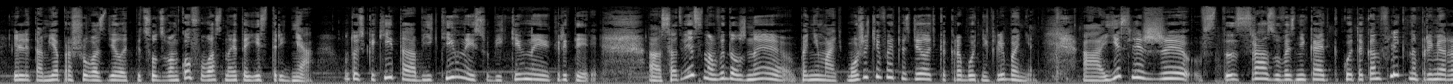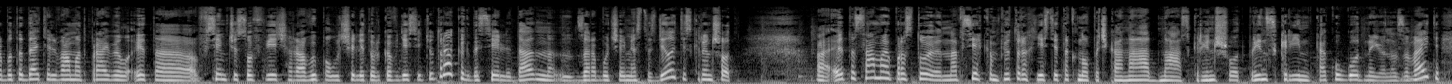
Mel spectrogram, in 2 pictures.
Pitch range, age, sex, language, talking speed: 200-245 Hz, 20-39, female, Russian, 165 wpm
